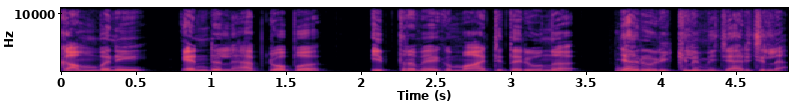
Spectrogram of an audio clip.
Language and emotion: Malayalam, surprised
